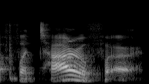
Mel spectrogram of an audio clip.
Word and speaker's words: photographer: thầy đem xuống là F, Rồi, tôi sẽ đọc là photographer, photographer, nó có ba thằng ơ luôn này không,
